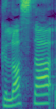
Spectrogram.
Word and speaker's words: Gloucester: Also sie heißt Gloucester, wird aber eher Gloucester geschrieben, also nicht wundern an dieser Stelle.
